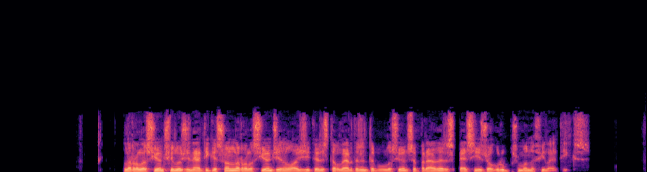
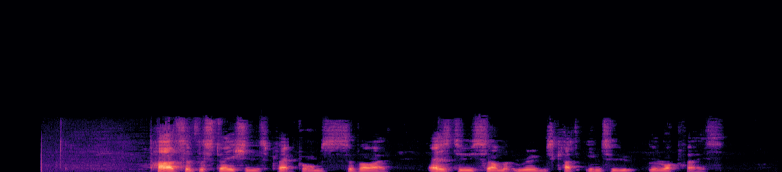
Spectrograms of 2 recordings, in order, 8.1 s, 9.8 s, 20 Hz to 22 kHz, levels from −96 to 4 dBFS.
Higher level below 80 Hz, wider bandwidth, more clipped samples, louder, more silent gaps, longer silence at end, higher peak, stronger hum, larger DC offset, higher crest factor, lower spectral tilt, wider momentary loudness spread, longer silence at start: first, -56 dBFS vs -68 dBFS; first, 8 kHz vs 7.2 kHz; neither; first, -17 LUFS vs -25 LUFS; neither; second, 0.75 s vs 1 s; about the same, -2 dBFS vs -2 dBFS; neither; neither; second, 16 dB vs 26 dB; second, -4 dB/octave vs -5.5 dB/octave; second, 11 LU vs 20 LU; second, 1.55 s vs 1.9 s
